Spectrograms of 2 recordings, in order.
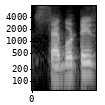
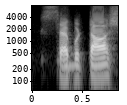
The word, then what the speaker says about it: sabotage: ये जो SABOTAGE लिखा मैंने, इसका प्रोनाउंसिएशन सैबोटेज नहीं पढ़ना है। क्या नहीं पढ़ना है? सैबोटेज नहीं पढ़ना है। क्या पढ़ना है? सैबटाश पढ़ना है, ठीक है।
